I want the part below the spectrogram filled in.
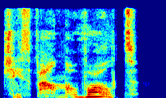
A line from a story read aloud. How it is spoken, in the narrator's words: I whisper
